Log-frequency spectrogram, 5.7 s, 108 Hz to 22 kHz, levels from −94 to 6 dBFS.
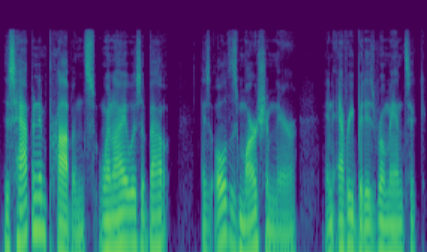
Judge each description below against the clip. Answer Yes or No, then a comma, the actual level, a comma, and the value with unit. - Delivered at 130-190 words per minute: Yes, average, 180 wpm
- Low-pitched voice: Yes, low, 105 Hz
